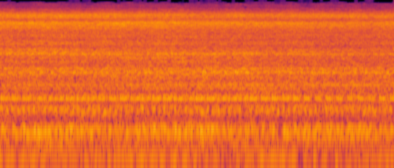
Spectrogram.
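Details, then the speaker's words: Lathe facing the end of a dividing-head spindle with the thick steady in place because of the long overhang. Steady, even machining hum and smooth hiss with no chatter: a clean cut. "Sounds like a clean cut this time. We'll whisper it, a couple of thou."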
